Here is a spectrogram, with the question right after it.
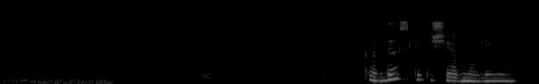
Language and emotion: Russian, neutral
